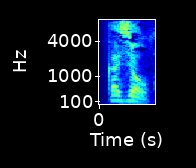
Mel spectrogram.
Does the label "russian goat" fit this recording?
Yes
